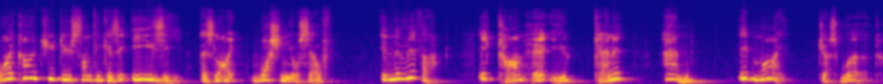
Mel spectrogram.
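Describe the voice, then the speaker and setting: A man puts on a high-pitched character voice with very wide pitch swings. He mumbles at a fairly slow pace with long, frequent pauses. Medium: read story. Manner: mumbling, deferential.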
